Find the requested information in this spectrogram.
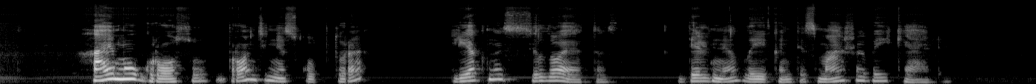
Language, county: Lithuanian, Tauragė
